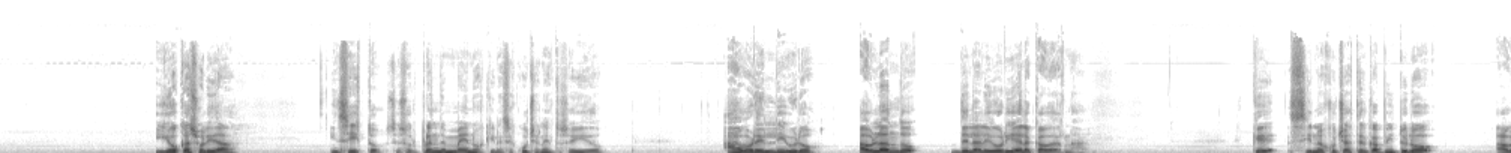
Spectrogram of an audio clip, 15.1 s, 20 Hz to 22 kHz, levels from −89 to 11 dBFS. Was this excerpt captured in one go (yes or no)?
yes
